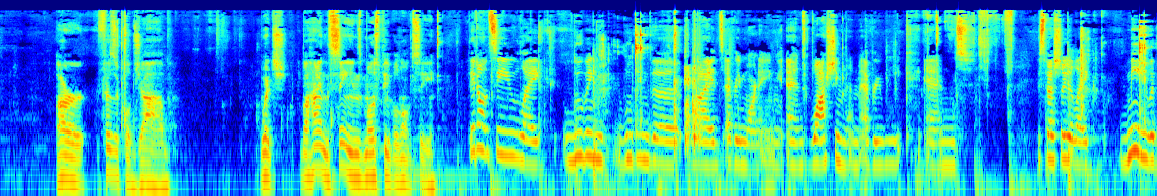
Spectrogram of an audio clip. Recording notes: We apologize for the background noise. We were loading for the Badger Grinder.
